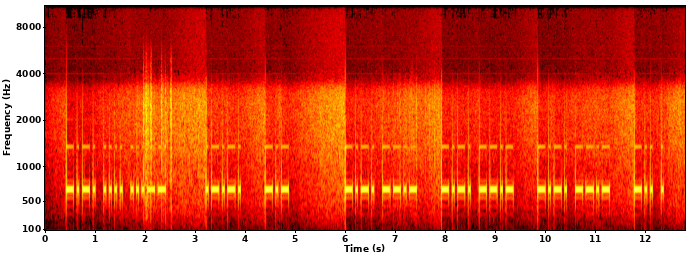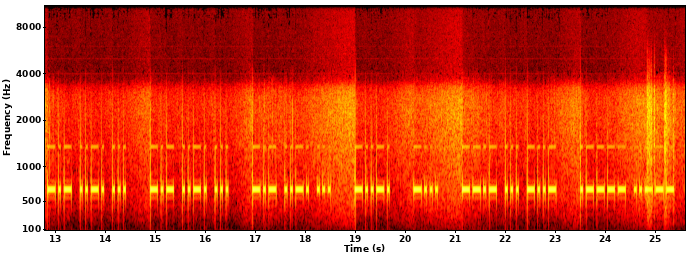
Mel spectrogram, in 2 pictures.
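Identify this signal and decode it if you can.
Morse code, heard as a keyed tone, about 22 wpm, 670 Hz, with radio noise. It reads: CH3 <AR> K CQ CQ CQ DE KFS KFS KFS / B QSX 12
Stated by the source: Morse from KPH's Night of Nights XX maritime radiotelegraphy event, received in Chiapas, Mexico about 3,800 km away on a Kenwood R-600 with a grounded 10 m long-wire antenna.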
